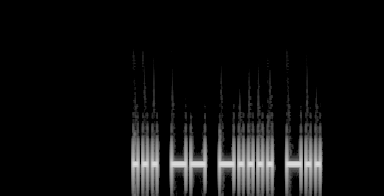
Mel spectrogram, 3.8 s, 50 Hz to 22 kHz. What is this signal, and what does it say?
Morse code, heard as a keyed tone, about 25 wpm, 700 Hz. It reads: SM6D
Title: DXCC-100 Call Signs - 4 Characters - 25wpm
